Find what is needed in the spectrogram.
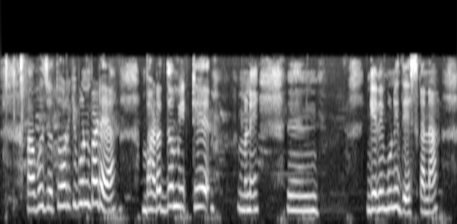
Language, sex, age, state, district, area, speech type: Santali, female, 18-30, West Bengal, Malda, rural, spontaneous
